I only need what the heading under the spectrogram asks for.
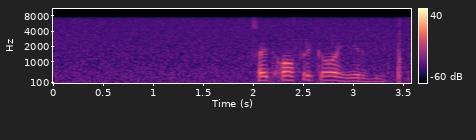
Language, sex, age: Afrikaans, male, 19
